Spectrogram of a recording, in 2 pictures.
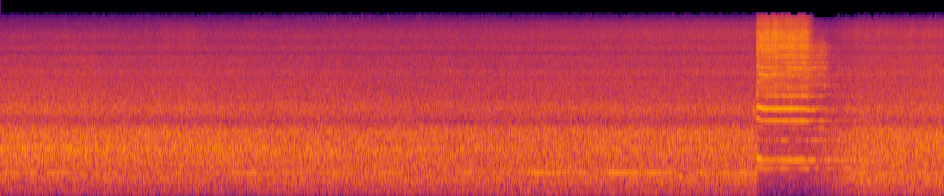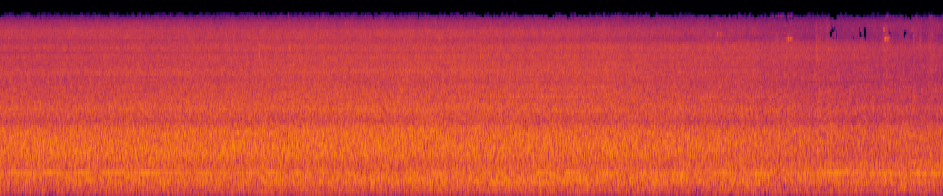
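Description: A train running with steady, loud noise and a steady hum. Near the middle a short horn blast of about a second sounds.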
